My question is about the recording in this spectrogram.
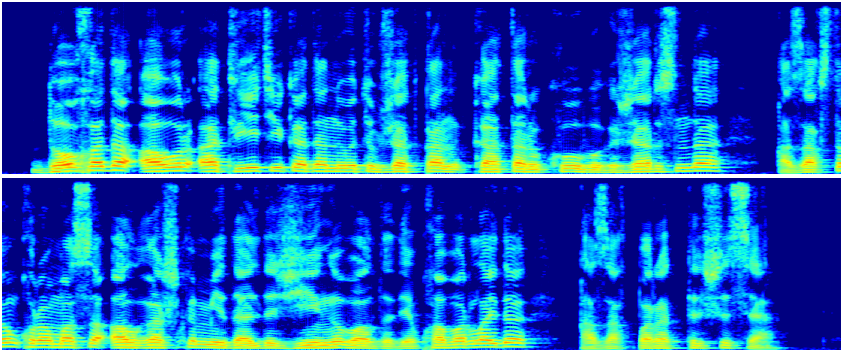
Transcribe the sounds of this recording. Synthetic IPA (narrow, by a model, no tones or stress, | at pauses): d̪oχɑd̪ɑʔɑwəɾat̪lʲe̞t̪ijkad̪ɑnwɵt̪ɪpʒɑt̪̚qɑŋkʰat̪aɾkʲʰɵbɪɡʲɪʒɑɾəsənd̪ɑ | qʰɑ̰zɑqst̪ɑɴqʰʊɾɑmɑsəʔɑlˠʁɑʃqəme̞d̪alʲd̪ɪʒeŋɪpɑlˠd̪əd̪e̞pχɑβɑɾlˠɑjd̪ə | qʰɑ̰zɑ̰q̚pɑɾɑt̪ʰːɪlʃɪsɪ̰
